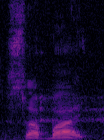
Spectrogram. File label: "sabAy7", washo; to blow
